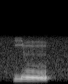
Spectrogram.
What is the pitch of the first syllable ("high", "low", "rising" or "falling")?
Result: low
